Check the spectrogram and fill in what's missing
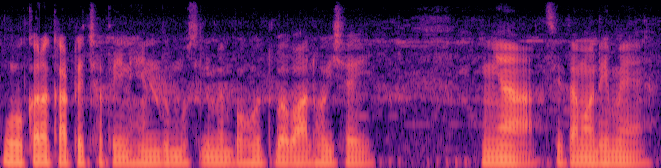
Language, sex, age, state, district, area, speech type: Maithili, male, 30-45, Bihar, Sitamarhi, urban, spontaneous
